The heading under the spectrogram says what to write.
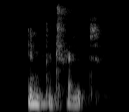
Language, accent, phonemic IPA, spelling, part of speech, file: English, Southern England, /ˈɪmpɪtɹeɪt/, impetrate, verb / adjective, LL-Q1860 (eng)-impetrate.wav
- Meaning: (verb) 1. To obtain by asking; to procure upon request 2. To ask for, demand; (adjective) 1. Impetrated 2. Obtained by entreaty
